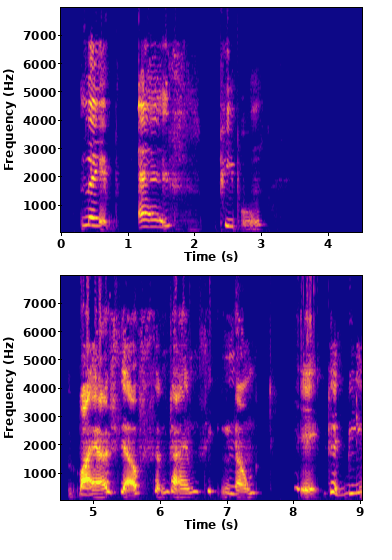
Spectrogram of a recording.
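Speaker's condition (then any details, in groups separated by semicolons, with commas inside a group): Cerebral palsy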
